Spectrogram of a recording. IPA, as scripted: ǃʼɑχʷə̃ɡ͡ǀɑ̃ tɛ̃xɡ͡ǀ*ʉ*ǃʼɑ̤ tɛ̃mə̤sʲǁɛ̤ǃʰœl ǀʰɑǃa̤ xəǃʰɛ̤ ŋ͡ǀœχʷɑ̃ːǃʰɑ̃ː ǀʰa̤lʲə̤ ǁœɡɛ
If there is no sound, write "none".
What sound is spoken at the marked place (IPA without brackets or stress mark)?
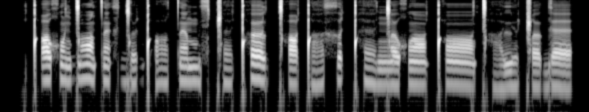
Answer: ø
